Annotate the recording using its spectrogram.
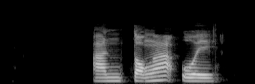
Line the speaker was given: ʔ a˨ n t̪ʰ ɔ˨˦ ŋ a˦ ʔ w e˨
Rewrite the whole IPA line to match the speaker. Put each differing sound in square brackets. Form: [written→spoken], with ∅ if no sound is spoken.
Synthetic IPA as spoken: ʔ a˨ n [t̪ʰ→t̪] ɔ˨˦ ŋ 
